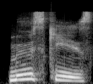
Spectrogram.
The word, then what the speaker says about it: Muzquiz: awesome awesomely brilliant Mookerjee. Did I pronounce it right? Close enough. Mookerjee? Mookerjee. Think moose like the animal, keys for your car.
